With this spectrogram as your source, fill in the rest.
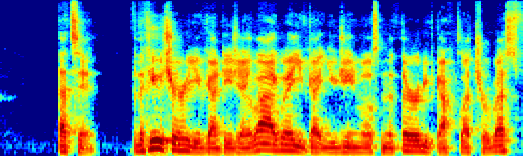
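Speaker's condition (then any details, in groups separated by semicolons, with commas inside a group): No condition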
